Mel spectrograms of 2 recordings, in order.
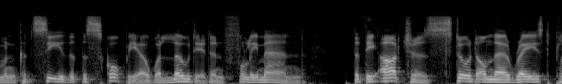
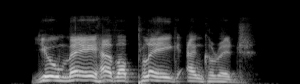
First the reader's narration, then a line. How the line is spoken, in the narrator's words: shouted the Komori officer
